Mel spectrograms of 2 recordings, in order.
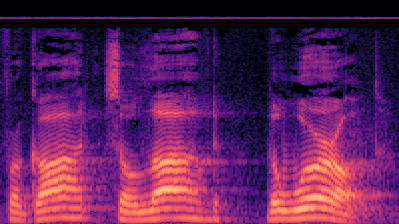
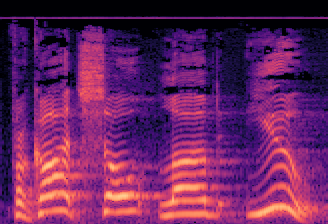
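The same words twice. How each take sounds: First: "For God so loved the world." very slow, landing on "world"; stress on world. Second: "For God so loved you." very slow, higher, landing on "you"; stress on you. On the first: Preacher restoring the verse's full scope, slow, weighted. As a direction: savor each word, open wide on "world". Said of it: "God made it as wide as he could". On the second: Preacher personalizing the verse for each listener, slow stress on you. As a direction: draw it out and hit "you". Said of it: "You're the reason". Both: Shown as a demonstration.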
